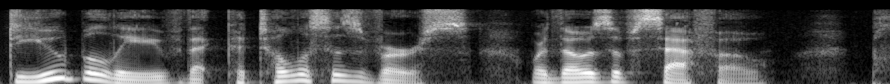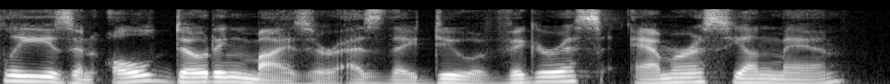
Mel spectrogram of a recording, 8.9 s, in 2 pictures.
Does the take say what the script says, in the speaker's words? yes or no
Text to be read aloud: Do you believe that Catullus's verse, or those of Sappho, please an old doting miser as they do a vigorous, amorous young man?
yes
